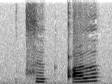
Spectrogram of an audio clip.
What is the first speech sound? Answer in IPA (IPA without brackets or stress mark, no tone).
t͡s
